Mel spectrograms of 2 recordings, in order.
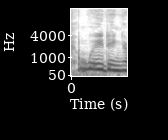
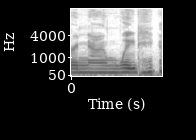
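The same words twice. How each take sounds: First: Laughing. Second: Said in the usual way. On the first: Real, not acted.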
